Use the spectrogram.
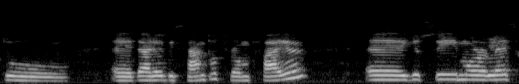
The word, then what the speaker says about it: FIRE: I'm Dario Di Santo, Managing Director of FIRE. We pronounce it in the Italian way, not FIRE.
